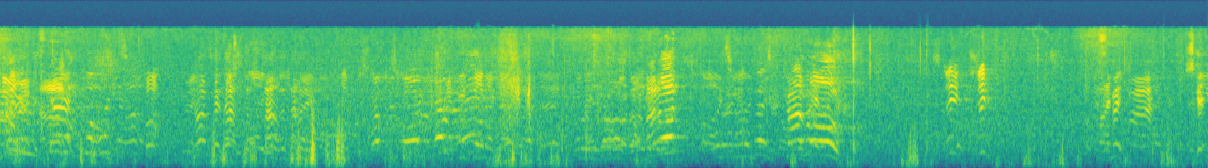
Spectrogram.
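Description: Men shout and call to each other across an open outdoor field.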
